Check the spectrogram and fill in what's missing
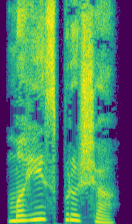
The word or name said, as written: ಮಹೀಸ್ಪøಶ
